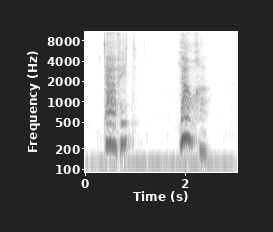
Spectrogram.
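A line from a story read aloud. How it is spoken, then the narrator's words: Whispering. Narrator (German): flüsterte sie in das Licht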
